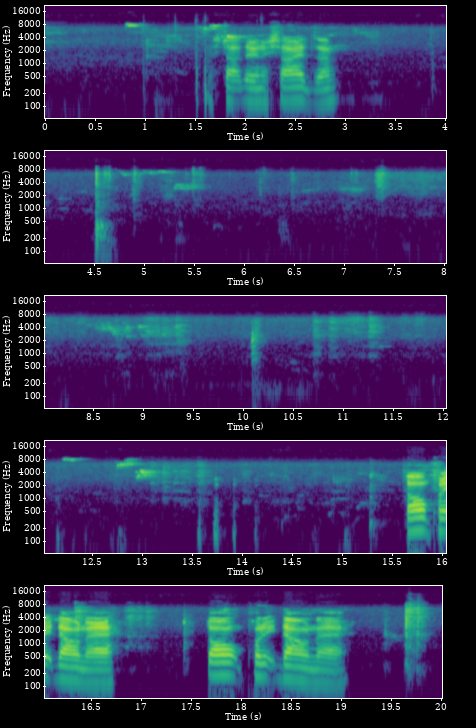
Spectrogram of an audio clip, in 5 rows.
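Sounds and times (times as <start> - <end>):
faint bird chirps: 4.1 - 5.7, 12.2 - 15.5.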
